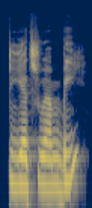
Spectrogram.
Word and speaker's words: thumb: Silent B usually comes after M or before T. So when you see MB at the end of a word to not pronounce B right let's see examples as T h U M B thumb C O M B com D E B T debt not dep u B T not subtle it's subtle L M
